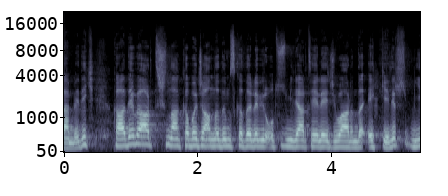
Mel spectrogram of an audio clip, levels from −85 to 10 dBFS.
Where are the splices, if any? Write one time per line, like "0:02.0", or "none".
none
